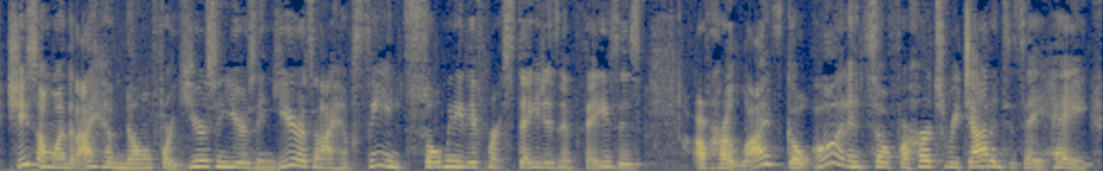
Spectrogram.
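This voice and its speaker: A woman's voice: a little high, expressive, normal speed, fairly bright tone. Earnest chatty woman giving a motivational talk. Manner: earnest, chatty, addresses listeners as "y'all". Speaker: motivational speaker. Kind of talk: direct-to-camera motivational talk.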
